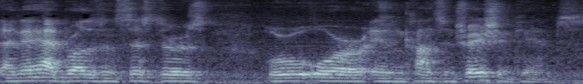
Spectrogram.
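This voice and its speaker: Audible room echo surrounds a man with an American accent. His pitch is medium and his intonation fairly even. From Israel. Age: 60s. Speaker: immigrant interviewee. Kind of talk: interview storytelling.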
